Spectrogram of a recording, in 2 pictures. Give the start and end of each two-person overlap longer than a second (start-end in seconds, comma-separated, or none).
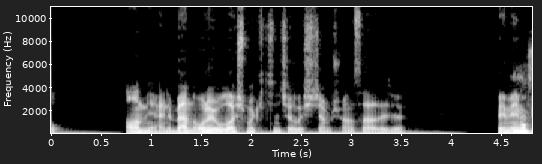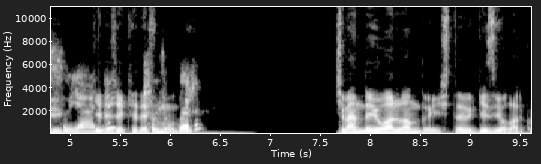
4.6-6.2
